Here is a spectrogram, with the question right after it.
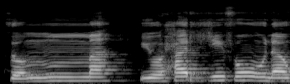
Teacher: را کو شدت کے ساتھ پڑھیں گے اور باریک پڑھیں گے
